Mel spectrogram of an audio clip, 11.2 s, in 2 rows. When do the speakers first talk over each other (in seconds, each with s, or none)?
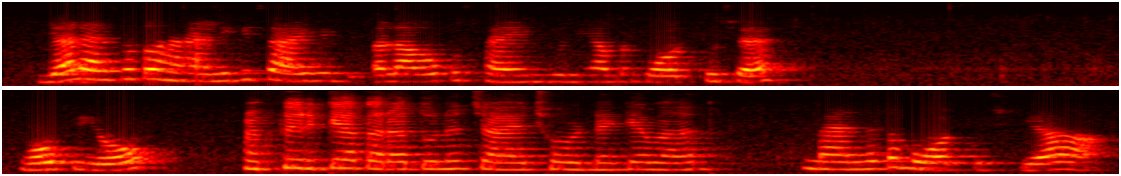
none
